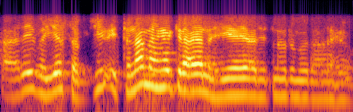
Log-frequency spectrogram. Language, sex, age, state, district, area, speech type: Hindi, male, 30-45, Uttar Pradesh, Hardoi, rural, conversation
